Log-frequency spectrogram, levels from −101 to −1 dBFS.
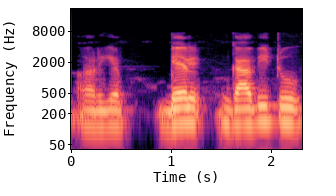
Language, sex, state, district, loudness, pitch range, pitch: Hindi, male, Bihar, Araria, -17 LUFS, 120-135 Hz, 125 Hz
